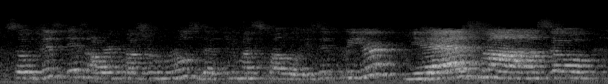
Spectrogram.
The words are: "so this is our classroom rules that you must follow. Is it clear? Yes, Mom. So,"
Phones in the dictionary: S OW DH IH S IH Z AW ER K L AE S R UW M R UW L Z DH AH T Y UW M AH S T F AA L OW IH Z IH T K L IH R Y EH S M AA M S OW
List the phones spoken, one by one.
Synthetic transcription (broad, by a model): S OW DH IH S IH Z AW ER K AH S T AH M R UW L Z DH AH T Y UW M AH S T F AA L OW IH Z IH T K W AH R Y EH S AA S OW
